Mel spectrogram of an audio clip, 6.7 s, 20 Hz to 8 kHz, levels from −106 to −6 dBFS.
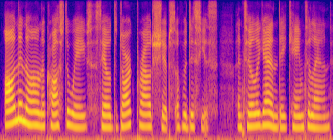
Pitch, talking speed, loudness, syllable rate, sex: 225 Hz, 170 wpm, -19 LUFS, 4.4 syllables/s, female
